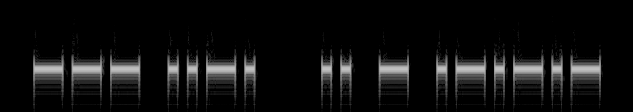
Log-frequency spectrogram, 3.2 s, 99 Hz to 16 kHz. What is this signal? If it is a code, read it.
Morse code, heard as a keyed tone, about 25 wpm, 700 Hz. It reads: OF IT.
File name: practice / 25wpm / Sentences with 2-Word Phrases - 25wpm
